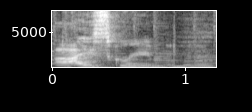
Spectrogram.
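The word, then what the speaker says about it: Eye-Scream: actually the weirdest one it's ice cream it's spelled e-y-e scream and if you think that that might be like an eye reference no it's it is an ice cream reference the the guy's power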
